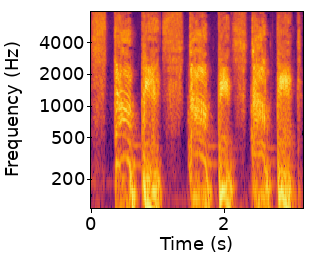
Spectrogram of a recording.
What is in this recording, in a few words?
heavy jeers; mvm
